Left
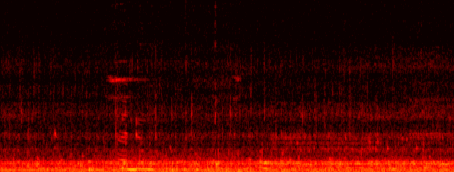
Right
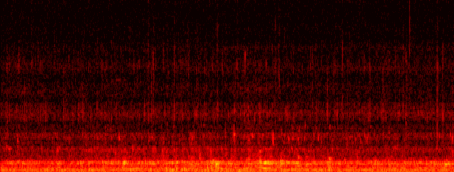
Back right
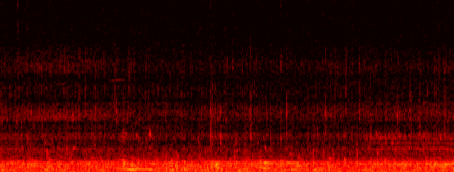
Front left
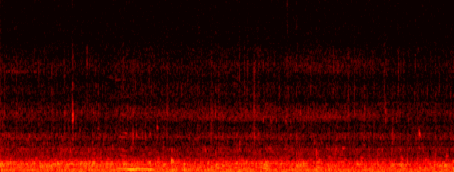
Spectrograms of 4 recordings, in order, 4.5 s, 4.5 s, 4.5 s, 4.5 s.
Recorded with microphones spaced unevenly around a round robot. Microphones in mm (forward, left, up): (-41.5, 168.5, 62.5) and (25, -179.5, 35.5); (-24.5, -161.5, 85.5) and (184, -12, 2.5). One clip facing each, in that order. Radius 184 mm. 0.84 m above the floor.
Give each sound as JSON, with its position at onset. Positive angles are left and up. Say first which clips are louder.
{"t": 0.9, "sound": "a child speaking", "louder": "left 4 dB, front left 3 dB", "azimuth_deg": 110}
